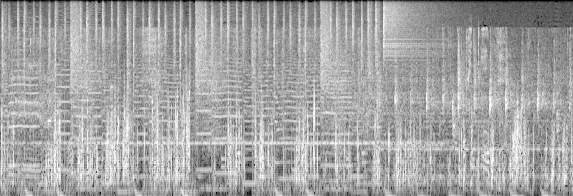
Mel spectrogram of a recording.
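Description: Rough, gusty wind buffets the microphone continuously, loud and close, with clattering bursts throughout.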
